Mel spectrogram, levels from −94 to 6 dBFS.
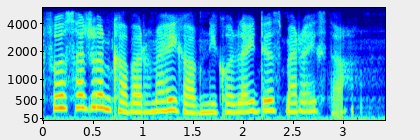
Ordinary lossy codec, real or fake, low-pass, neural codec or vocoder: none; fake; 5.4 kHz; autoencoder, 22.05 kHz, a latent of 192 numbers a frame, VITS, trained on many speakers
